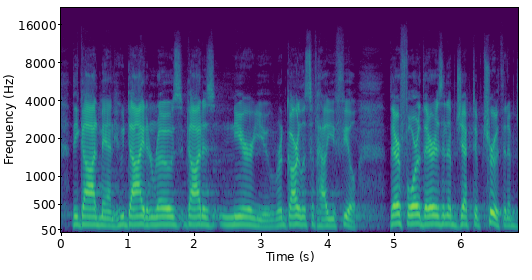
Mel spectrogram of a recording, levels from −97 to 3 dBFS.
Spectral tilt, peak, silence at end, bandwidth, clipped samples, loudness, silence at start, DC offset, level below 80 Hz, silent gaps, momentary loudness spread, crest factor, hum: -6 dB/octave; -8 dBFS; 0 s; 10.5 kHz; under 0.1%; -25 LUFS; 0.2 s; under 0.1%; -76 dBFS; none; 9 LU; 18 dB; none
